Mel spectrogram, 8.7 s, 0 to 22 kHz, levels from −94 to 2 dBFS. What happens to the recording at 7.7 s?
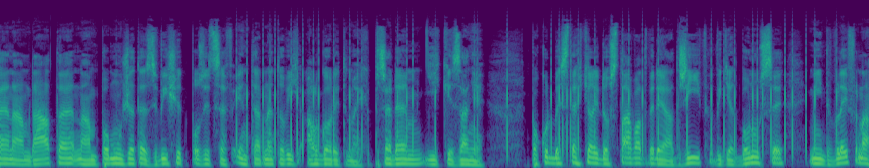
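At 7.7 s, irregular popping rises well above the speech: a train of clicks from 2.36 to 8.37 s, starting after "pomůžete zvýšit pozice v", likely from electrical interference injecting pulses.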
